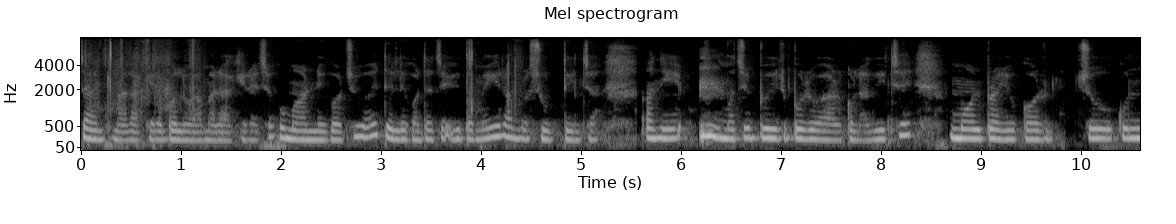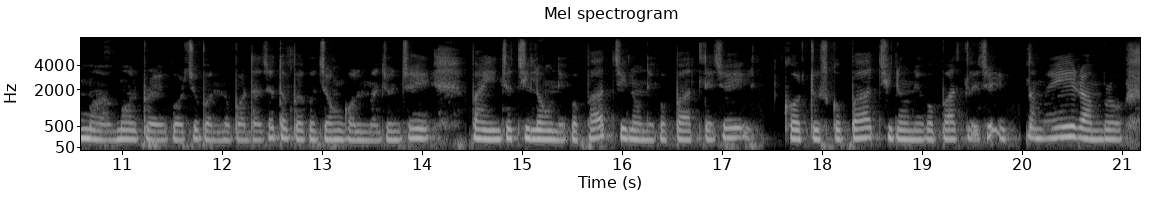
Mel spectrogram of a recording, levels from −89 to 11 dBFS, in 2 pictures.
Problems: background sounds at intervals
